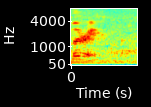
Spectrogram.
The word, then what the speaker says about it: Lorraine: Lorraine. Like a migraine without a G.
